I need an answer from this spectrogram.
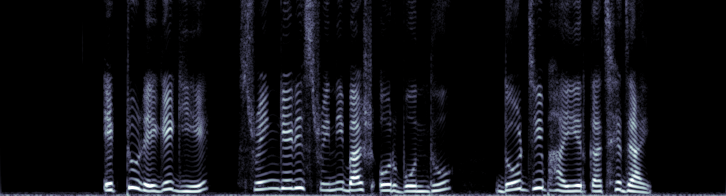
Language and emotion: Bengali, neutral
